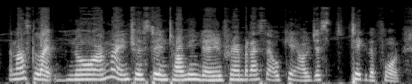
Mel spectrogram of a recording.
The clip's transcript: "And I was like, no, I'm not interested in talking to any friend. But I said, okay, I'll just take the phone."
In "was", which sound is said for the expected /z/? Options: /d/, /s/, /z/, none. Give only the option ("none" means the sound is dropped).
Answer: /s/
